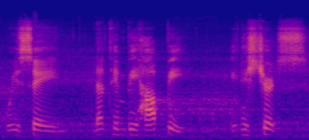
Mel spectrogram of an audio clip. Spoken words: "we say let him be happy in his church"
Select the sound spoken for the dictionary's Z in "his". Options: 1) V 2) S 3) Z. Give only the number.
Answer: 2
